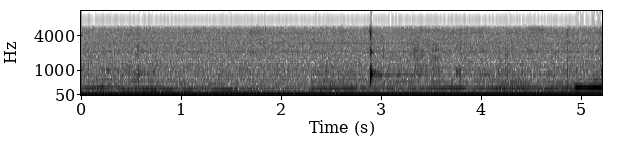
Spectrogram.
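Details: Two-month-old infant with hiccups, smiling and cooing: a single sharp, brief hiccup against steady background music.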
